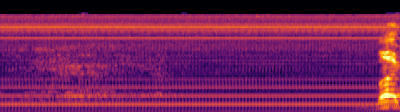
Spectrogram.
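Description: Steady electrical mains hum through the pulpit microphone's sound system, made of several steady tones, with a man's voice coming back in at the very end.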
